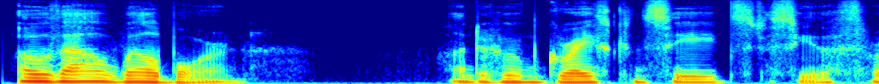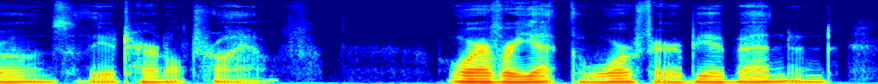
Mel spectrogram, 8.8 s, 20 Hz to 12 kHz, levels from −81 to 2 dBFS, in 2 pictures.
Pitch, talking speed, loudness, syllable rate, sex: 120 Hz, 155 wpm, -19 LUFS, 5.4 syllables/s, male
